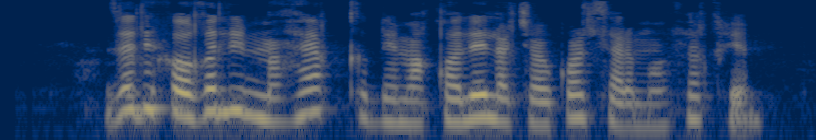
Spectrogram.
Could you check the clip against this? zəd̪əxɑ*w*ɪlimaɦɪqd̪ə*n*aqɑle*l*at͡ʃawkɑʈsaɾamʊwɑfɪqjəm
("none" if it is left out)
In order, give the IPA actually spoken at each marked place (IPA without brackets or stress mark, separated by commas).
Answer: ɣ, m, l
